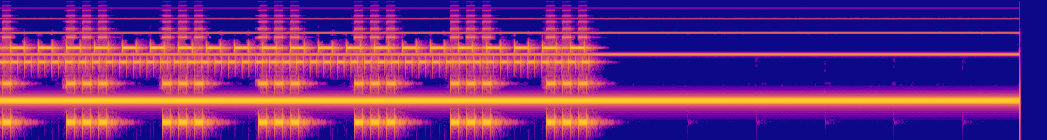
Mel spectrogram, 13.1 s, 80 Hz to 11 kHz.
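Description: Electronic alarm-like beeping over a steady high tone: groups of three quick beeps repeat about every second and a bit, seven times. The beeps stop about 7.5 seconds in, leaving the plain steady tone, which cuts off abruptly just before the end.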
